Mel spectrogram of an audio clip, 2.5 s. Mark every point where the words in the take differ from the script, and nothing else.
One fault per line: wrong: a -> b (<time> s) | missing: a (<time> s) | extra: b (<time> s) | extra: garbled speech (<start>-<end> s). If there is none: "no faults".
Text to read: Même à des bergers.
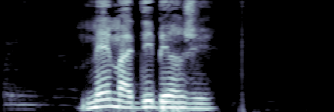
no faults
